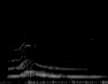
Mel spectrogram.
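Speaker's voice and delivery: high, drawn-out coo to a pet; pet-talk coo. Real, not acted. Cooing to a pet.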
